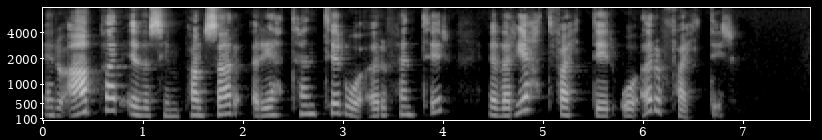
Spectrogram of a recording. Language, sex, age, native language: Icelandic, female, 60-69, Icelandic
